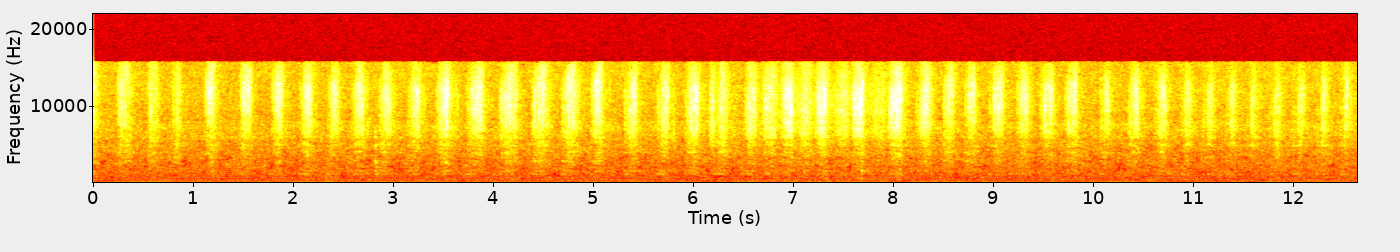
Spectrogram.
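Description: Faint, quick scratching of a paintbrush with little paint on it, worked back and forth over a ceramic turkey figure, about four strokes a second.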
